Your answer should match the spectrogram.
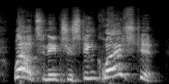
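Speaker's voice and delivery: mock speechifying, slowing toward the end; stalling debater. Imitating an opponent dodging a yes-or-no question, loud stalling.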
